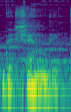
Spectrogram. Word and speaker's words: descendit: Si encontramos una S, C seguida de E o seguida de I, se pronuncia como che o chi. Por ejemplo, descendit. La letra T seguida de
